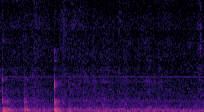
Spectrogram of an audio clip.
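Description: Wine being sniffed and sipped from glasses: three brief soft sounds in the first second or so, then quiet room tone.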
